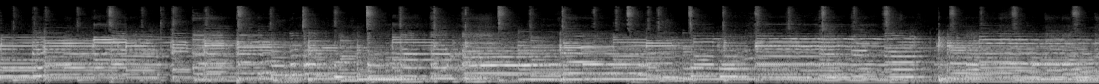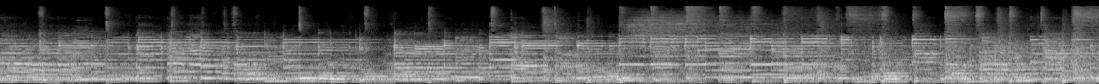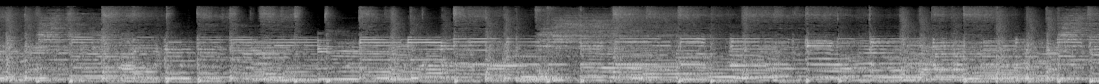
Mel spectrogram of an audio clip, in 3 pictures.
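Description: Live electric blues band playing an instrumental passage: picked electric guitar lines over a second guitar, bass and drums. The cymbals come in stronger a little past halfway.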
